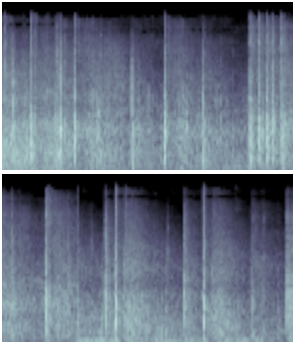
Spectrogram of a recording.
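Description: Homemade firecrackers explode in a loud, irregular string of sharp bangs and cracks, some in quick bursts and others spaced apart, with no talking.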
